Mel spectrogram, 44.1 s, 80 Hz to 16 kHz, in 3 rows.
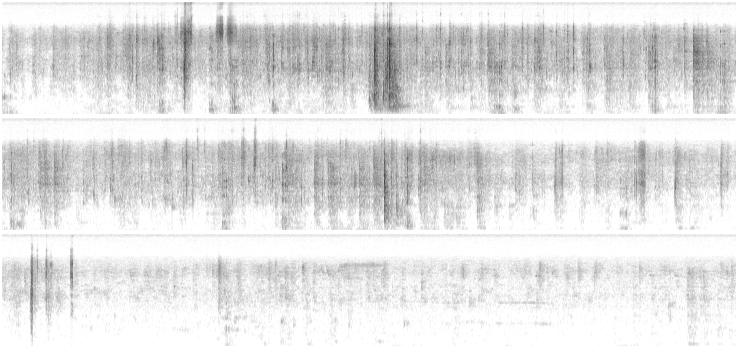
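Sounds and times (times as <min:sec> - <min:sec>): piglets squealing and grunting: 0:03.0 - 0:07.2.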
